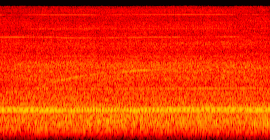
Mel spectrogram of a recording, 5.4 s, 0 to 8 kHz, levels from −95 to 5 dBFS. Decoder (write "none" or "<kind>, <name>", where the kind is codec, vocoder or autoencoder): none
